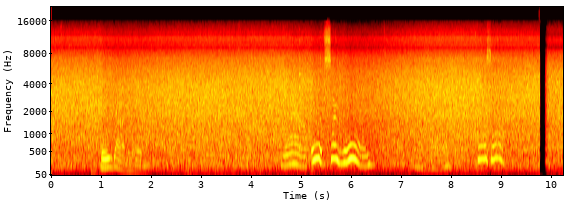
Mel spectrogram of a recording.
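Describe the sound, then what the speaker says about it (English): A waterfall in the Kimberley roars as a constant broadband rush, with people exclaiming and talking over it. "Beautiful waterfall to ourselves."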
